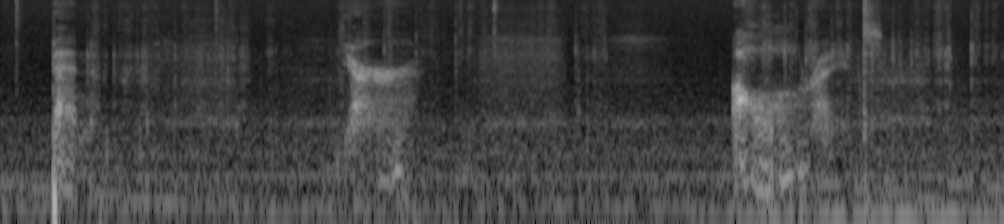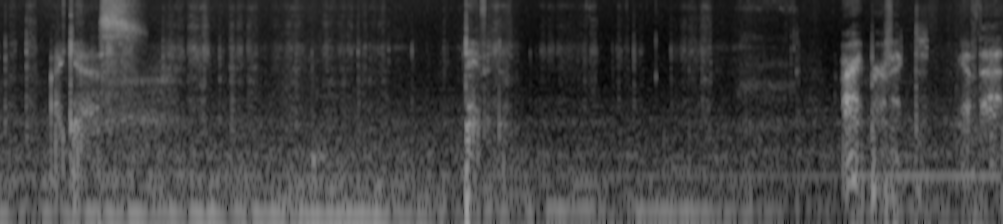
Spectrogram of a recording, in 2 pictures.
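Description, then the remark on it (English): A sharp pencil scratches across paper in short, irregular strokes as a letter is written, separated by pauses, with soft whispery, breathy sounds in the background. “All right, so we're gonna begin to write this letter. Make sure my pencil's nice and sharp.”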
